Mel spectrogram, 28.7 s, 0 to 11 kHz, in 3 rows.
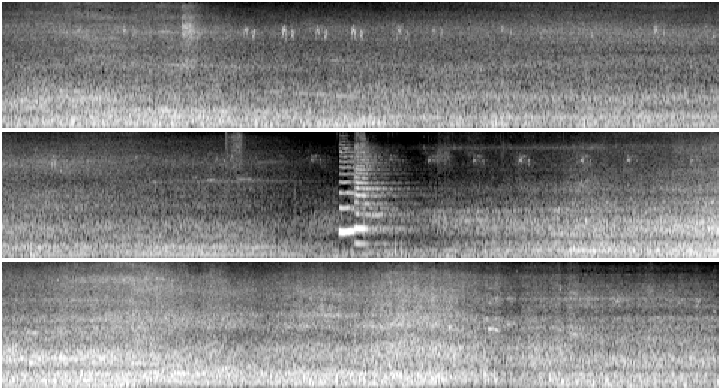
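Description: A double-deck electric regional train runs through with a steady hum and light rail clicks. About halfway there is one short, very loud horn blast. Then a train hauled by a BB 66000-class diesel locomotive comes closer, its engine and wheel noise building to a peak about two-thirds of the way through, then easing off.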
